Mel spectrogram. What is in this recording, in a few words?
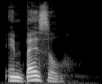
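"embezzle", English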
